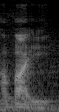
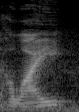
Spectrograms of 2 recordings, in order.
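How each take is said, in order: First: The middle sound is a V. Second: The middle sound is a plain W. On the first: It is the proper local way of saying it. The speaker calls it right. "I'll say it the correct way" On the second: It is the quick everyday way of saying it. The speaker calls it wrong. "I call it Hawaii, okay, because I move fast"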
